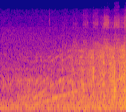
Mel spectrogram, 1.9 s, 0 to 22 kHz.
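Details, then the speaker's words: Airway clearance vest placed around the lung fields of a seated person in a respiratory therapy check-off demonstration. Rising motor whine, then steady rapid pulsing hum as the vest vibrates the chest; machine set for 20 minutes. "you can see it is going to throw that vibration through the vest and it's going to just vibrate through there"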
